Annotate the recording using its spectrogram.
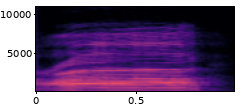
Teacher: عین الف زبر ع، بی ع، یہ جو میں نے کہا نا ع، یہ جو لمبا کیا ہے یہ الف سے پہلے زبر آنے کی وجہ سے ہم نے عین کو لمبا کیا ہے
